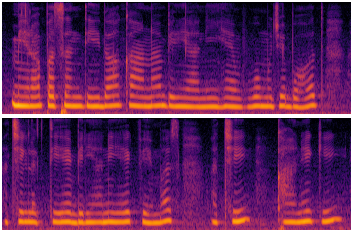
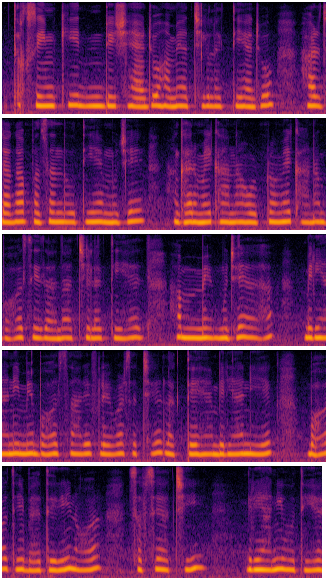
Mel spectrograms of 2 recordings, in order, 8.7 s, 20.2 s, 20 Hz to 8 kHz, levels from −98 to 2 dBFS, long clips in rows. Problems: none marked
